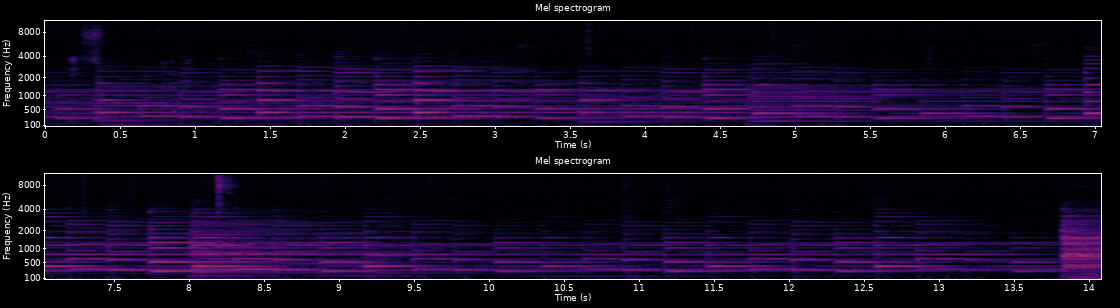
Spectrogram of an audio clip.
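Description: Background piano music: a steady melody of short notes over slower bass notes.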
